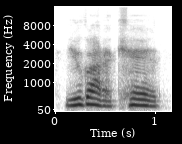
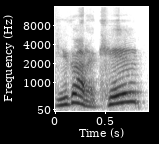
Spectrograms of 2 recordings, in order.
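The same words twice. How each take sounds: First: Said in the usual way. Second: Incredulous question. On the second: Retold or imitated. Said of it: "I'm like".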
